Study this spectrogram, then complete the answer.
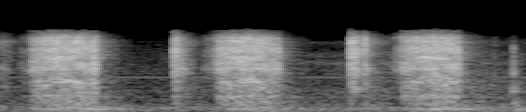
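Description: A hand file rasps across chainsaw teeth to sharpen them, three loud, evenly spaced strokes, each a harsh scraping pass followed by a brief return, close and clear.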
